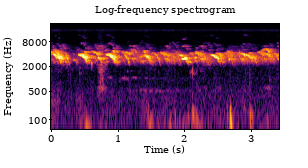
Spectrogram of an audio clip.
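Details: Broiler chicks kept under winter brooding, a crowd peeping together in a continuous high shrill chorus of overlapping short cheeps, with low thumps and shuffling noises.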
